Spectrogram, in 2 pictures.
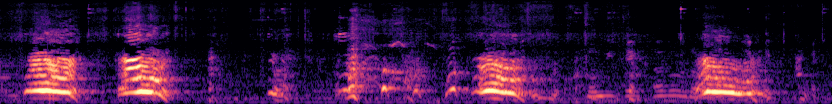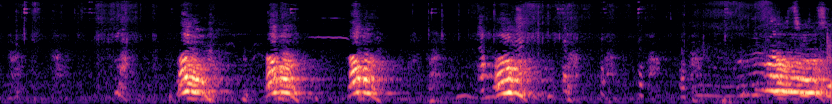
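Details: A chase game among a cocker-hound mix, a Basset and a corgi brings steady, resonant barking. A dozen or more barks sound in quick pairs and singles, with quiet background voices between them.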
